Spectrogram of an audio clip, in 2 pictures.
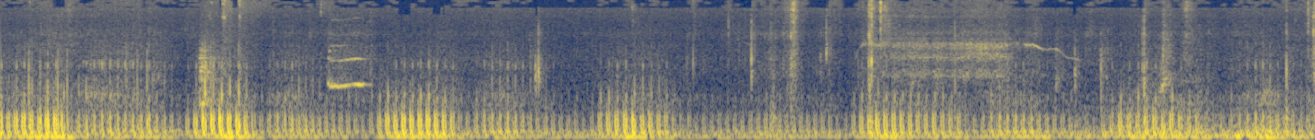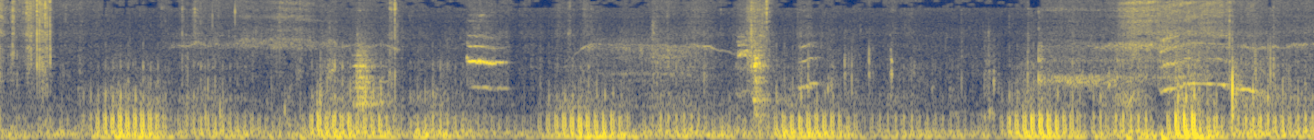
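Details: Purring kittens on a typical morning as they wake a person, an even low rumble swelling with each breath, plus a few faint high squeaks and soft rustling.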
